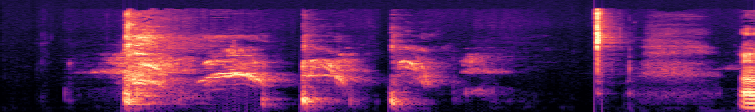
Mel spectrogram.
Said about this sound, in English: Just got a little cough. Getting out of a had a little flu situation recently.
